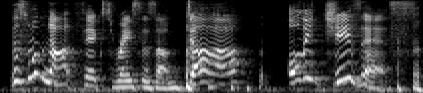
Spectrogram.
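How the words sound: It is read in a put-on airhead voice.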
